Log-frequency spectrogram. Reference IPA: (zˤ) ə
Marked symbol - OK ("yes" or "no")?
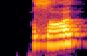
yes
